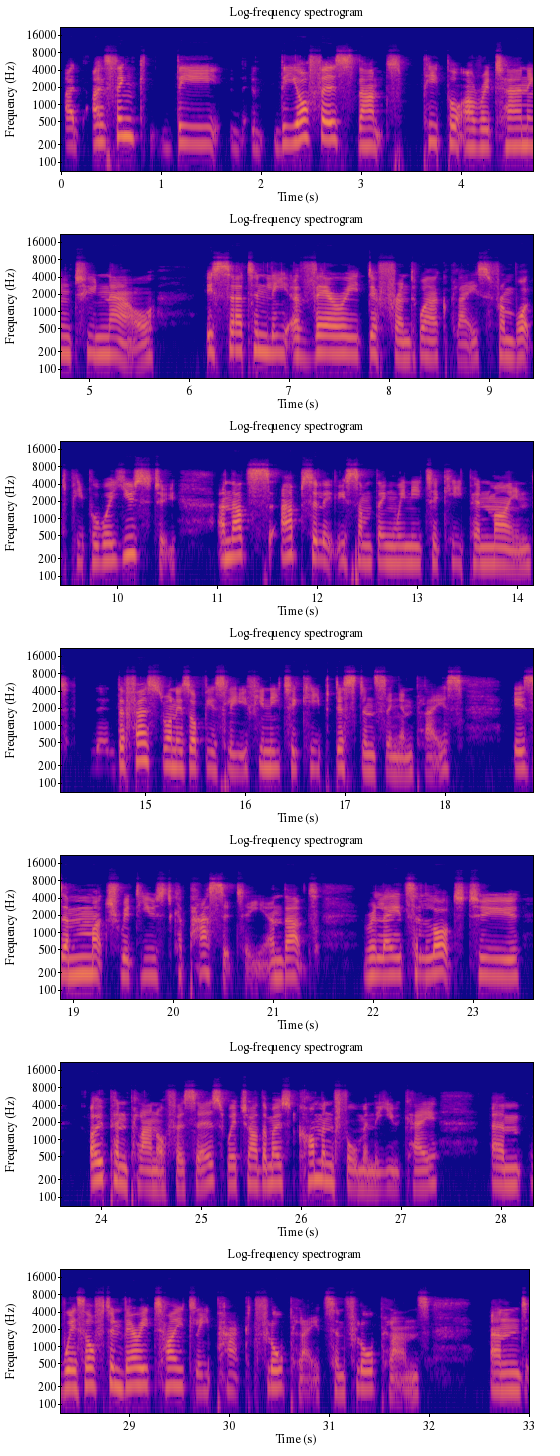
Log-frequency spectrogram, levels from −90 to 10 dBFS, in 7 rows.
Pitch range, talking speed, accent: 175-205 Hz, 145 wpm, British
